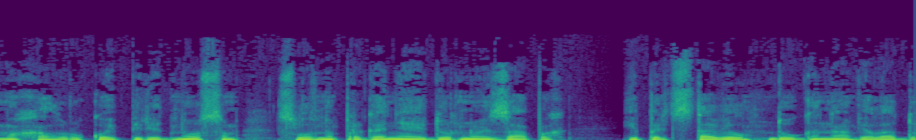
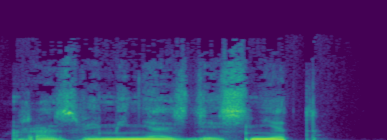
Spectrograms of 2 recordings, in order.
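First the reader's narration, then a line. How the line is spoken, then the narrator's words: Quiet question. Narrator (Russian): тихо спросил Веладор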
